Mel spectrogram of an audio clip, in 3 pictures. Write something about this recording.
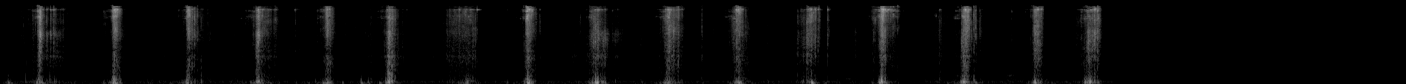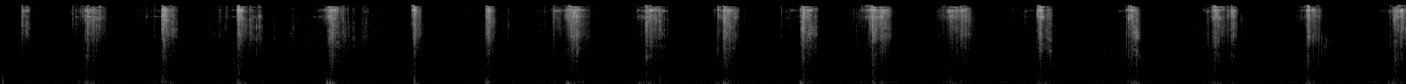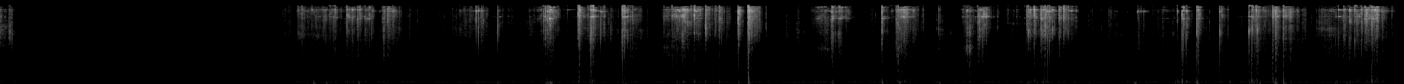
Me juggling and fooling around with a handful of coins. At the beginning inside a purse, then directly in my hands.
Recorded with a Rode NT1000 through a Focusrite Saffire.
